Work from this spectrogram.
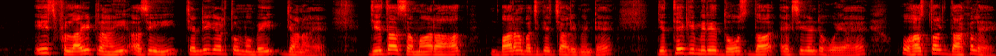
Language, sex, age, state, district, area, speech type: Punjabi, male, 60+, Punjab, Rupnagar, rural, spontaneous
